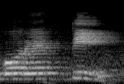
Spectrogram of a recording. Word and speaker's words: Gorete: Quando eu digo meu nome, por exemplo, meu nome, Gorete, é com E no final. Mas na pronúncia no Nordeste, eles chamam Gorete, com I. Mas eu não posso escrever meu nome Gorete, eu escrevo Gorete, com E, ok?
